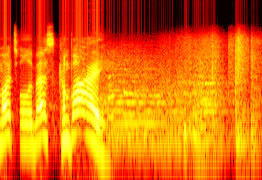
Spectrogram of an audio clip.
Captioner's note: speaks in foreign language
